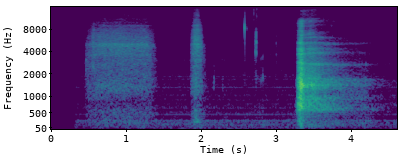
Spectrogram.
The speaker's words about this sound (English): So, take a big breath in through your nose as far as you can, sniff in an extra breath, and then sigh a big breath out through your mouth. Why not give it a go now if you'd like to, like this.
